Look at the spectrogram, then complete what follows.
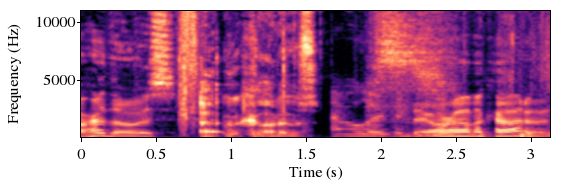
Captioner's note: burps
